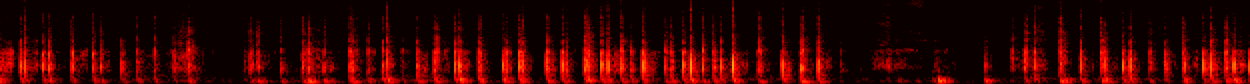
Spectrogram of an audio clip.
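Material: Cardboard.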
